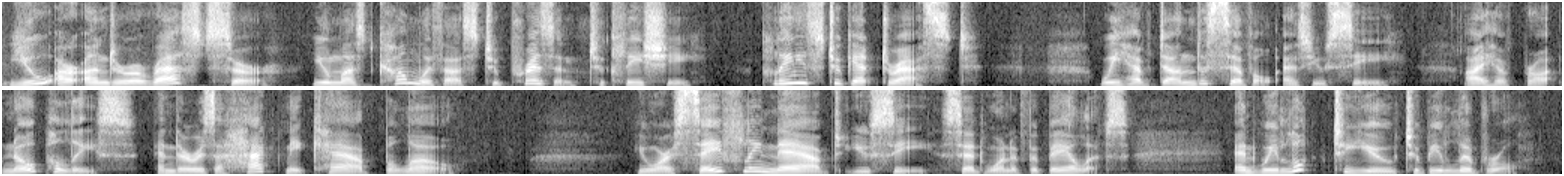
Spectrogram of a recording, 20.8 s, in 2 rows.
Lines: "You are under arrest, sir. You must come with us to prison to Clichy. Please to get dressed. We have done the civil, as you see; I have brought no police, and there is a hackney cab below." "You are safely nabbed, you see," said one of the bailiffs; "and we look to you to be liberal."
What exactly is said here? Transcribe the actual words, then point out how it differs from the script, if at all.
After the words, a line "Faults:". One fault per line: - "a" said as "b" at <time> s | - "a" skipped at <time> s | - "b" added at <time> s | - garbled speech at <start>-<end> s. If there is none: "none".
"You are under arrest, sir. You must come with us to prison to Clichy. Please to get dressed. We have done the civil, as you see; I have brought no police, and there is a hackney cab below." "You are safely nabbed, you see," said one of the bailiffs; "and we look to you to be liberal."
Faults:
none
